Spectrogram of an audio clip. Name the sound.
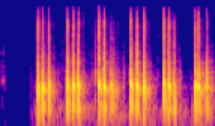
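horses galloping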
